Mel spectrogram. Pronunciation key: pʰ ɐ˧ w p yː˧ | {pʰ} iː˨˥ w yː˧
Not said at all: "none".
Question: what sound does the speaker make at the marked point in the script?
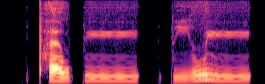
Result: p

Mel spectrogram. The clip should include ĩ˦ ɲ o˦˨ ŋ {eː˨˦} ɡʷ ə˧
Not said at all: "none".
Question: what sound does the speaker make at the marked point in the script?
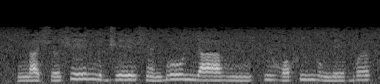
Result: eː˧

